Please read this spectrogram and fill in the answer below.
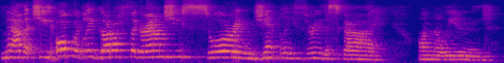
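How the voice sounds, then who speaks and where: Slow, echoey Australian woman reading to children. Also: sits high. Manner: expressive, asks listeners questions and explains words simply. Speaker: children's storytime presenter. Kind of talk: animated read-aloud storytelling for young children, with songs. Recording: roomy echo, distant mic, guitar music.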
